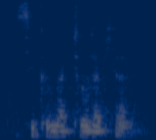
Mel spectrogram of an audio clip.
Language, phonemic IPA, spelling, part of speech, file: French, /zi.ɡɔ.ma.tɔ.la.bjal/, zygomato-labial, adjective, FR-zygomato-labial.ogg
- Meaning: zygomatolabial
